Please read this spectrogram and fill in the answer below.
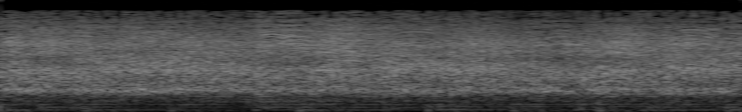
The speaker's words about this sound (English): It's a scene we haven't witnessed in months, a large indoor gathering with thousands of supporters cheering President Trump, a campaign relaunch one Republican strategist said was much needed after a brutal few months.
